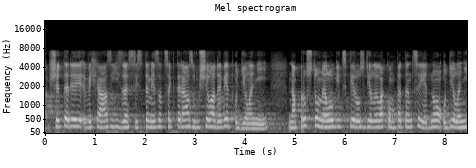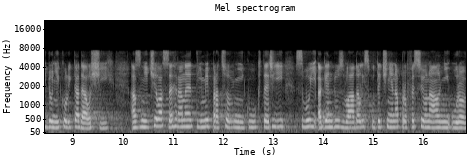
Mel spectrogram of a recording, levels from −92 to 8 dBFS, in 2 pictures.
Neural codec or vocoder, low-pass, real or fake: none; 7.2 kHz; real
